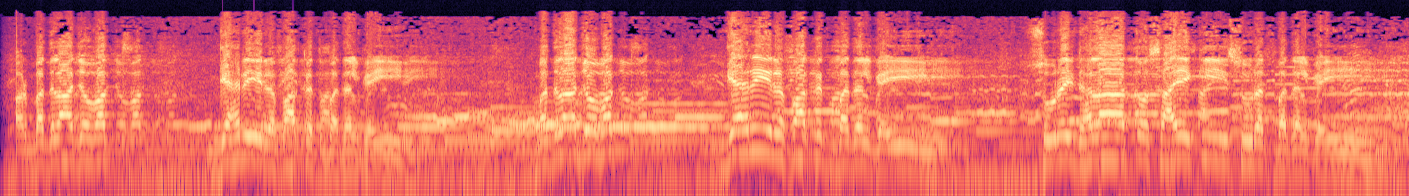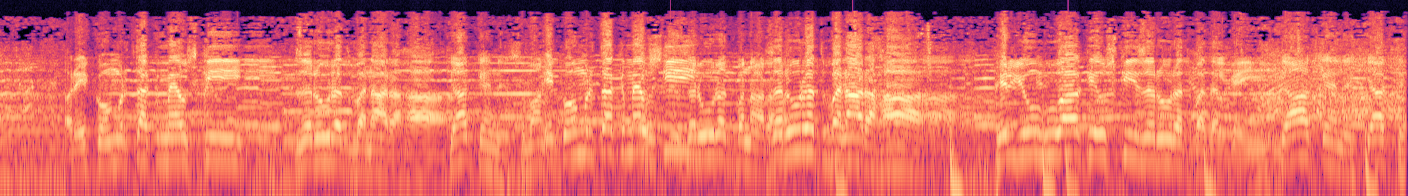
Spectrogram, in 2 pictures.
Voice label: Heart Touching Shayari Ringtone

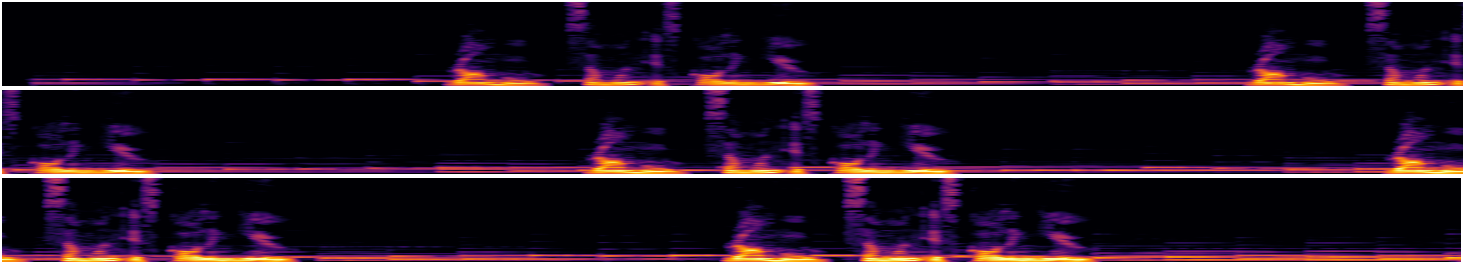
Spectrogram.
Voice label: Name Ringtone with Music

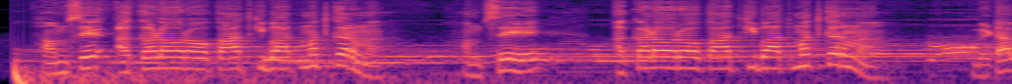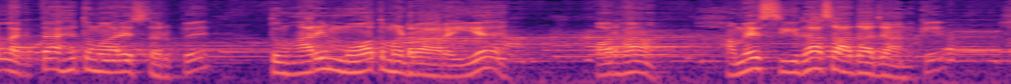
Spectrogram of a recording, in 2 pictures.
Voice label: Boys Attitude Ringtone

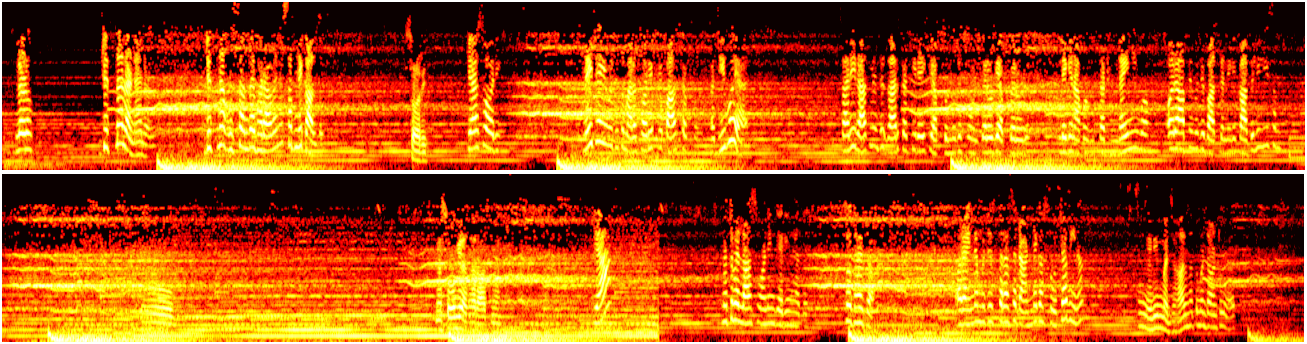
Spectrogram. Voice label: Shayari Ringtone

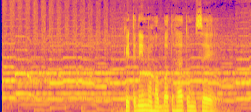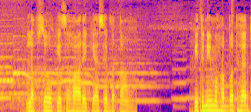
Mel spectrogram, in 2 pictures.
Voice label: Sad Shayari Ringtone

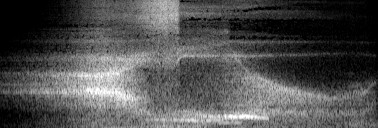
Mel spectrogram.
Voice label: Scary I See You Ringtone

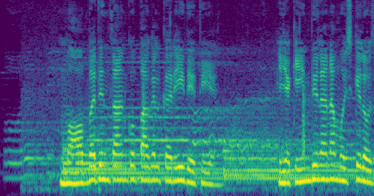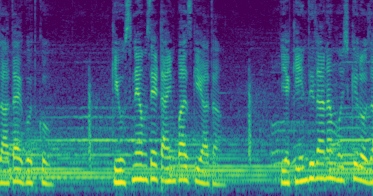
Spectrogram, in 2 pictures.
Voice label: Hindi Shayari Ringtone

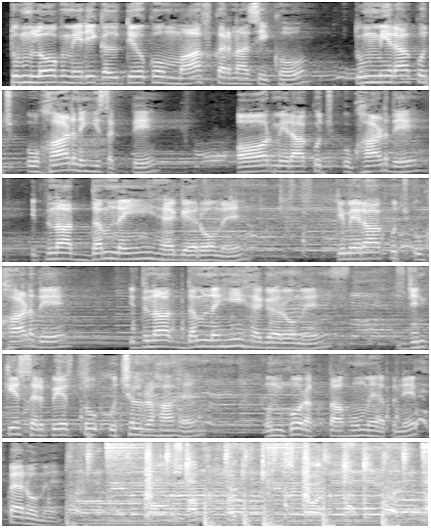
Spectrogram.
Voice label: Bad Boys Attitude Shayari

